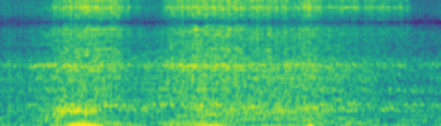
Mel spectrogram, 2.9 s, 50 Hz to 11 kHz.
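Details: Volvo V60 B4 mild hybrid petrol engine idling with a light, loose metallic rattle over the low hum; rattle persisted after wastegate rod replacement, worn turbocharger needed full replacement, and the noise disappeared after a new turbo was fitted.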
